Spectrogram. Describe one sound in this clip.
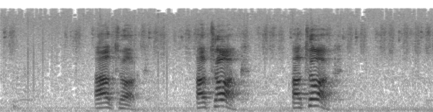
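A hurt man speaks in short, strained bursts.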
